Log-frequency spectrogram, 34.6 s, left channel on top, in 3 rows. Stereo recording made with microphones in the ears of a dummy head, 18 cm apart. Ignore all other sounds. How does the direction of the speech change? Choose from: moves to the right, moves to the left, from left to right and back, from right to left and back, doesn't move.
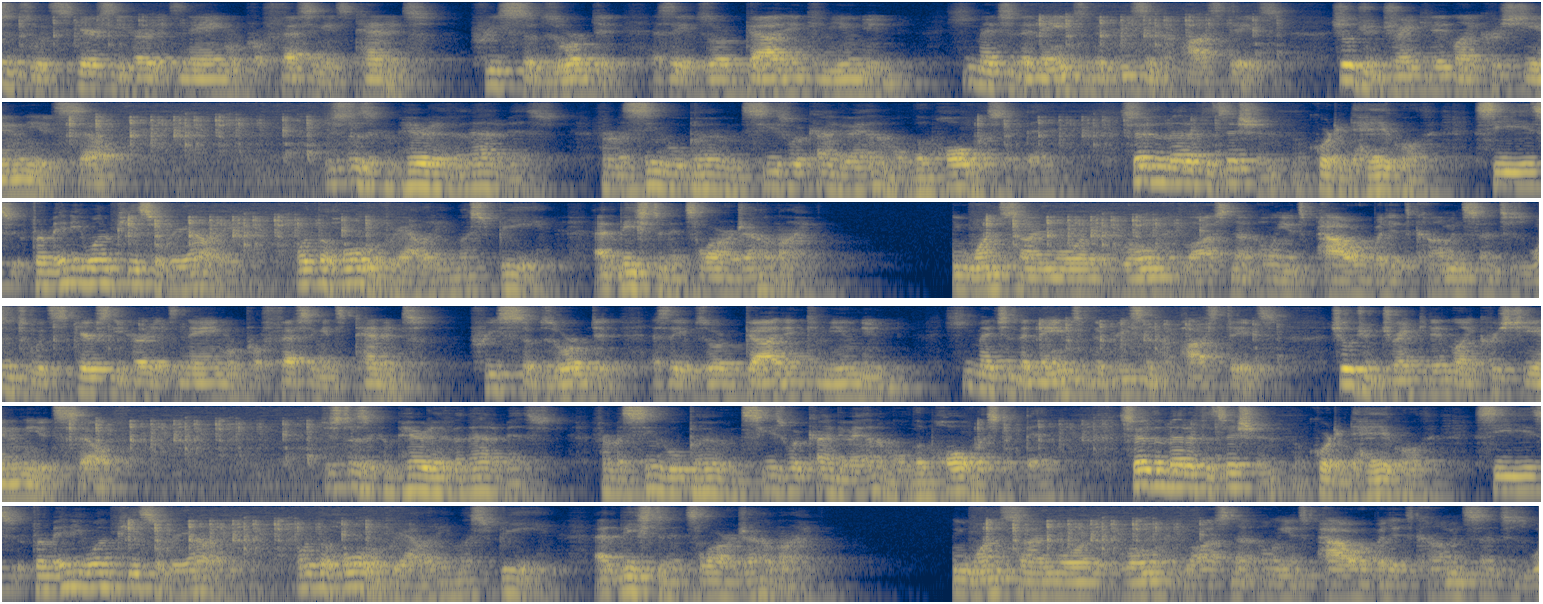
moves to the left.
